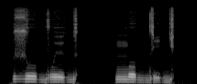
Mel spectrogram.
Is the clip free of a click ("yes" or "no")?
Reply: yes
